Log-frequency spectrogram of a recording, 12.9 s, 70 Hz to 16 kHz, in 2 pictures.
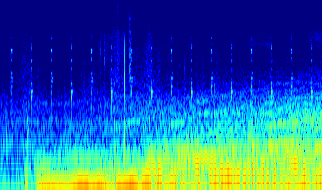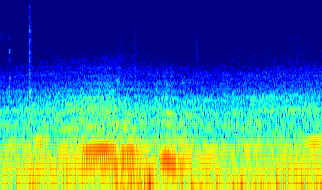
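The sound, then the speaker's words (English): A car engine revs up to about 4,000 rpm, its rising harmonic whine climbing steadily in pitch over a constant low rumble, then settling back, with faint ticking clicks scattered throughout; no one speaks. “Right about 4,000. That's when it sounds good.”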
